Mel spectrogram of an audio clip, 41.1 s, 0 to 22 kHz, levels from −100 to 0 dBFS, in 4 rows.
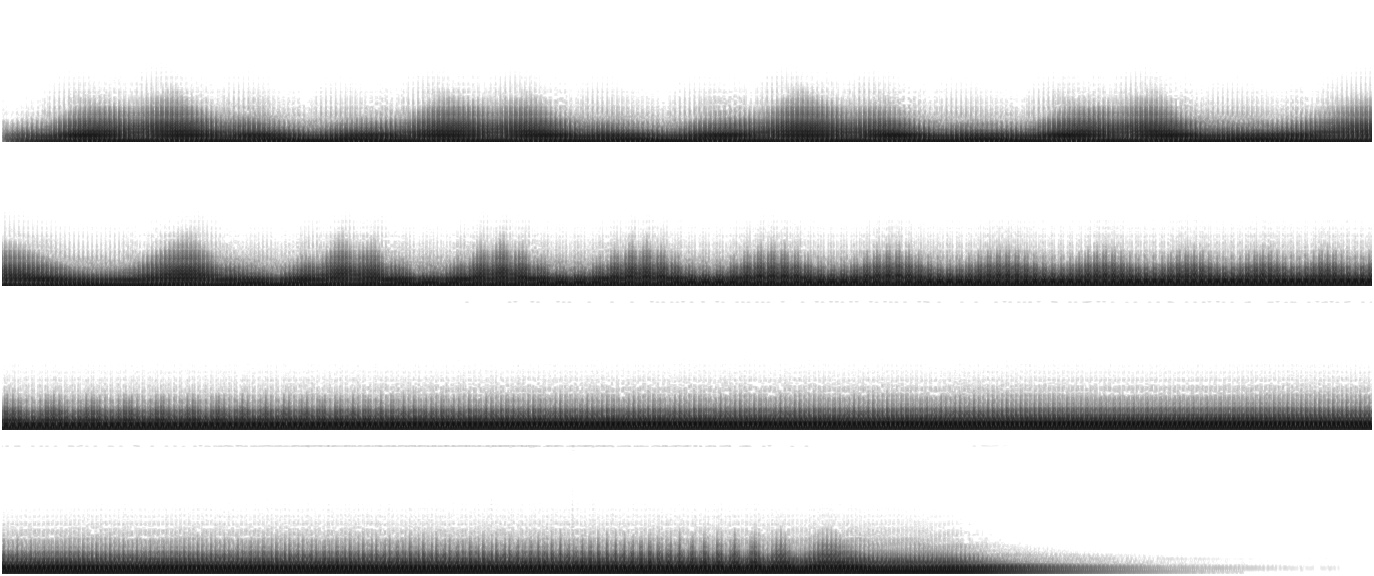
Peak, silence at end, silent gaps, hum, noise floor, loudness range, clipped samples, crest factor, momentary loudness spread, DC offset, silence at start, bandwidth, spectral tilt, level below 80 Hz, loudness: -2 dBFS; 2.4 s; none; none; -89 dBFS; 5 LU; under 0.1%; 10 dB; 6 LU; 0.3%; 0 s; 1 kHz; -18 dB/octave; -16 dBFS; -14 LUFS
